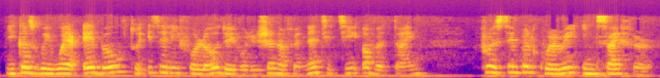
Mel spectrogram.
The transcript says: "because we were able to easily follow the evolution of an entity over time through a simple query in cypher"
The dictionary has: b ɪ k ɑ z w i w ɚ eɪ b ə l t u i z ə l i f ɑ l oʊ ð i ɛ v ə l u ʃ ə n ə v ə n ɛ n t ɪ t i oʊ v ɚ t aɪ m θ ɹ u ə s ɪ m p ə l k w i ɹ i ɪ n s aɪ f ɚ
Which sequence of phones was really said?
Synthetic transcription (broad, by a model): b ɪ k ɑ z w i w ɚ eɪ b ə l t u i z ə l i f ɑ l oʊ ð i ɛ v ə l u ʃ ə n ə v ə n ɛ t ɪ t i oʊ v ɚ t aɪ m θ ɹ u ə s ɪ m p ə l k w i ɹ i ɪ n s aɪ f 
